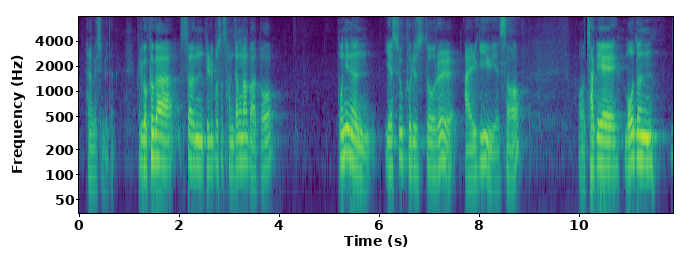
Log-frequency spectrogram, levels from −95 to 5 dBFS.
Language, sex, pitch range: Korean, male, 115-155 Hz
